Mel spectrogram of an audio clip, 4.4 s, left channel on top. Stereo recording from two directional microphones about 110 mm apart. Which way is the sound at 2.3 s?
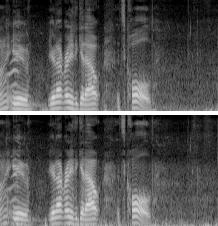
90° left.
